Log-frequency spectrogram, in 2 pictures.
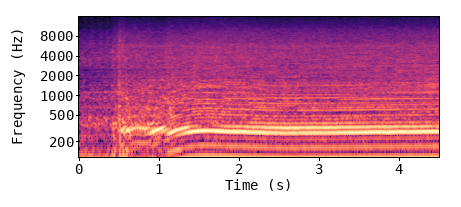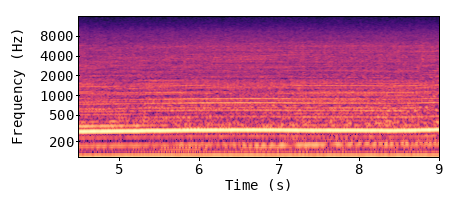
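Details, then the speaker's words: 2021 Yamaha Wolverine RMAX XTR 1000 4-seater, in Trail mode, after a change that cut cruise RPM about 600 (5800 at 44 mph): pulls up then steady even drone, checking for 9300 RPM top end; normal, no surging. "obviously if you want to show off you can we'll just uh go over here make sure we're still getting those 9 9300 RPMs that I got"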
